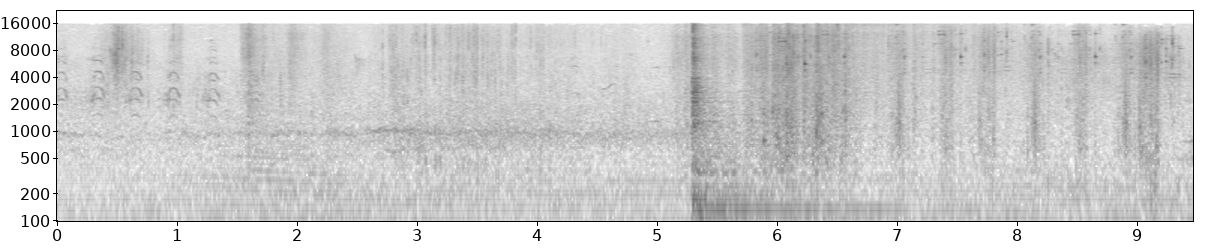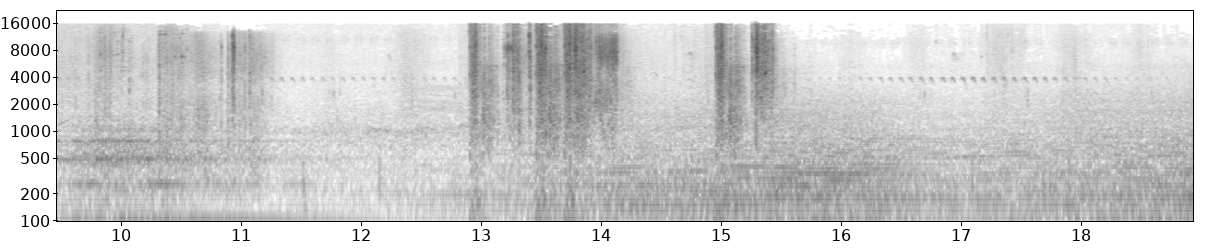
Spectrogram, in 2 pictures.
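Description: Footsteps scuff on stone and wooden boards.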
